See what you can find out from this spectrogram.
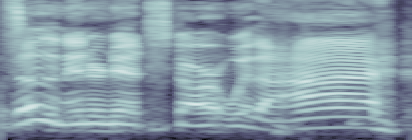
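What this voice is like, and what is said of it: Imitation, sounds like drinking moonshine. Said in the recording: “That's pretty good. That's a good imitation. That sounds like a guy's drinking moonshine.”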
